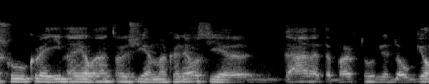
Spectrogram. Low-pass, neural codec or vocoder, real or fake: 7.2 kHz; codec, 24 kHz, 0.9 kbps, WavTokenizer, medium speech release version 2; fake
